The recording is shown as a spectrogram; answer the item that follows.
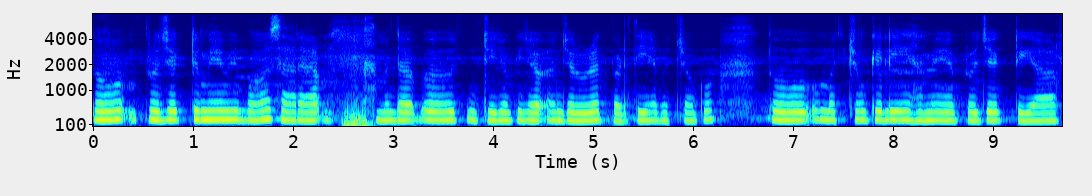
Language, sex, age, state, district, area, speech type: Hindi, female, 30-45, Madhya Pradesh, Katni, urban, spontaneous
